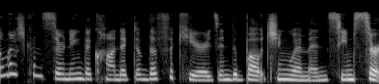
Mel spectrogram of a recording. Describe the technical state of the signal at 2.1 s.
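At 2.1 s the automatic gain control is partway through a slow upward adjustment that began at 0.52 s and continues to 3.79 s. It judged the incoming level too low and keeps raising its gain a little at a time, so the automatic gain rising affects everything it passes. The speech and the background noise beneath it swell together, growing steadily louder across several seconds rather than holding a stable level.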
